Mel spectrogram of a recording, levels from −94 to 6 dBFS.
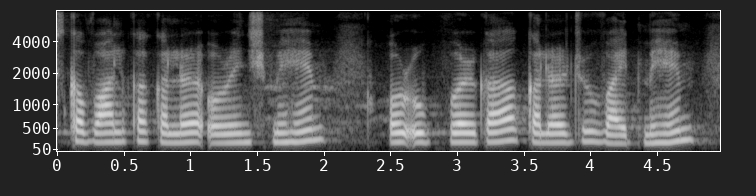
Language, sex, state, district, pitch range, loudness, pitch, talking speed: Hindi, female, Arunachal Pradesh, Papum Pare, 195-215 Hz, -17 LUFS, 200 Hz, 170 wpm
